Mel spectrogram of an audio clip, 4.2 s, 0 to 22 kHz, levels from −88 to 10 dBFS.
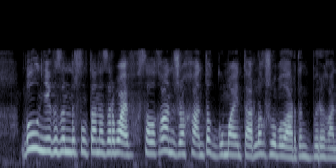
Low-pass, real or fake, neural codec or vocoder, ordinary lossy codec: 7.2 kHz; real; none; MP3, 48 kbps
